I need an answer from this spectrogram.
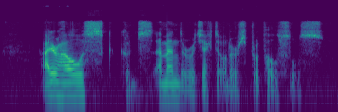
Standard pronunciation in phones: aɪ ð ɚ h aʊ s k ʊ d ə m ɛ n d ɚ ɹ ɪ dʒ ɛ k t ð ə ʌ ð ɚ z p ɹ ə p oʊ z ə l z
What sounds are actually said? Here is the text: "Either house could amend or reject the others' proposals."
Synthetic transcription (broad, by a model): aɪ ɚ h aʊ s k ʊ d ə m ɛ n d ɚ ɹ ɪ dʒ ɛ k t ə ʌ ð ɚ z p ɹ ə p oʊ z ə l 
